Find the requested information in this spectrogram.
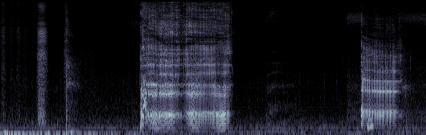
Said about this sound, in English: Oh, speaking of the world's loudest burp, here we go.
